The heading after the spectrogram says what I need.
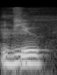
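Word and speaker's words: Pugh: That's how you pronounce her name, right? Pew.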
